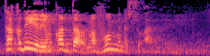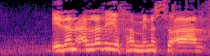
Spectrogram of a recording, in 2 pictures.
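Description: A man teaching a grammar lesson, who asks questions and answers them himself and repeats key phrases slowly. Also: sits high, sharp tone. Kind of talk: classroom lecture, repetitive question and answer. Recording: dull lo-fi recording.

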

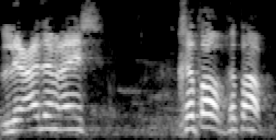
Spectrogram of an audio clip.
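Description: A man's voice: very high-pitched, measured pace, sharp tone, some chatter behind. A man teaching Arabic grammar in a classroom, quizzing students and repeating key answers as drills, on a dull lo-fi recording. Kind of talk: classroom lesson with questions to students.

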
